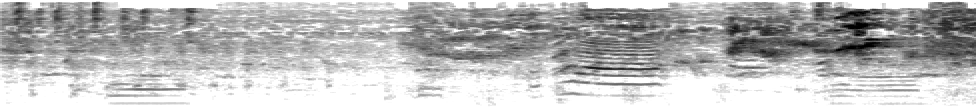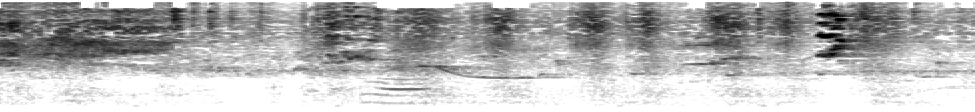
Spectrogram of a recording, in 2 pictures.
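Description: Red-breasted parakeet chattering in bursts of nasal, tonal notes and harsh, scratchy screeches, some rising or falling, over a busy background of high calls.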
